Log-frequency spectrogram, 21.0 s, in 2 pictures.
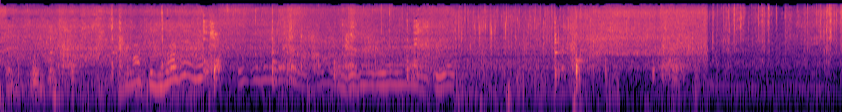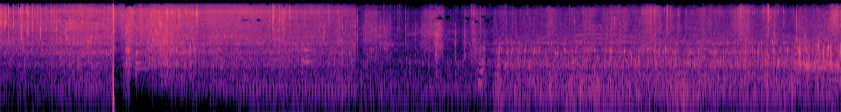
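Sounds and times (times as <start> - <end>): curry sizzling in a pan: 0.0 - 15.2.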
